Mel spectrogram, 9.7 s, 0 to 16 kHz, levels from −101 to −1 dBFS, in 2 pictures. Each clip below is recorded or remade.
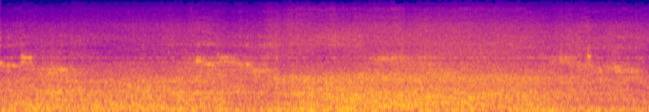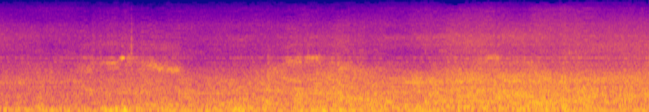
remade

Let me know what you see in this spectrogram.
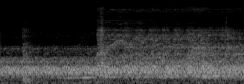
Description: recorded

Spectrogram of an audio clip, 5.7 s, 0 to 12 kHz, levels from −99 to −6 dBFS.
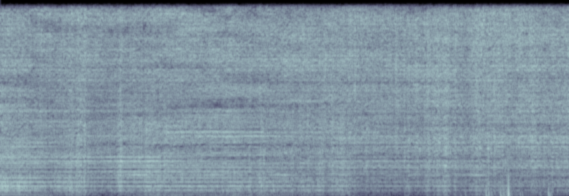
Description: remade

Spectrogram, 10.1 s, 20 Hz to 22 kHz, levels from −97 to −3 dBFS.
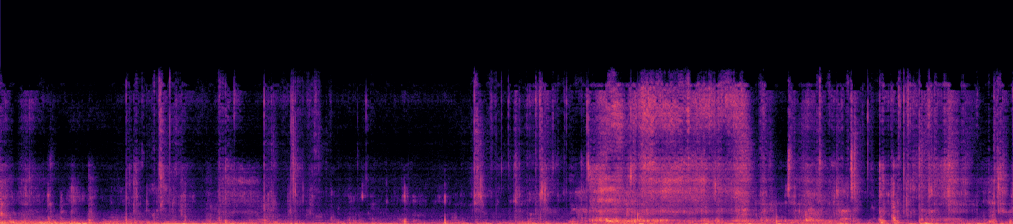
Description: remade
